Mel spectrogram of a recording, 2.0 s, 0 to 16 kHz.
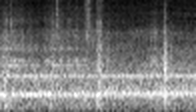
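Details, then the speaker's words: Swardman Electra 55 electric reel mower climbing uphill; soft steady electric hum with light high whine, no rubbing or scraping; runs smooth and very quiet, quieter than a manual reel mower. "the sortment is the quietest machine I've I mean it's quieter than a manual real mower it is so silent"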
